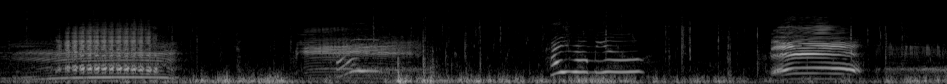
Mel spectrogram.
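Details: Hungry young ram lamb among a flock with seven lambs, bleating while sheep get hay; four loud wavering harmonic bleats spaced about two seconds apart, with a person talking quietly and rustling in the background.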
